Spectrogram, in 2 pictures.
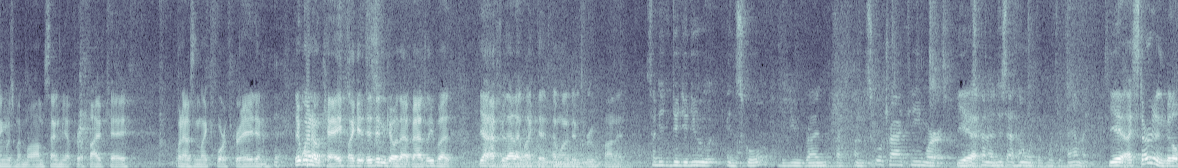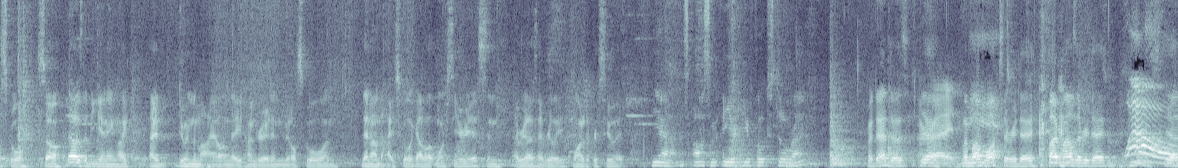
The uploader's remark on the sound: Live at the Auburn Aid Station. To have an in-person live podcast recording at the Auburn Aid Station store just two days before the Canyons Endurance Runs by UTMB race.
